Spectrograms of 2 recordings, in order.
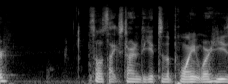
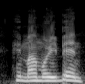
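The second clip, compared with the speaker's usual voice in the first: higher, louder greeting to Mom; imitating young son; 6 semitones higher, 5 dB louder than usual. Son greets mom back from downstairs, imitating young son. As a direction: mimic a little boy calling out. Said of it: "upstairs and be like".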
